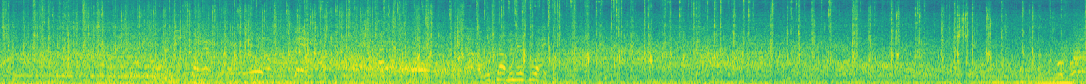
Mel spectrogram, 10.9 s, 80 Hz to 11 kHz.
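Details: Hooves of Tennessee Walking Horses beat quickly and unevenly on a 2021 Northeast Texas trail ride near New Boston, with people talking among the riders.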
